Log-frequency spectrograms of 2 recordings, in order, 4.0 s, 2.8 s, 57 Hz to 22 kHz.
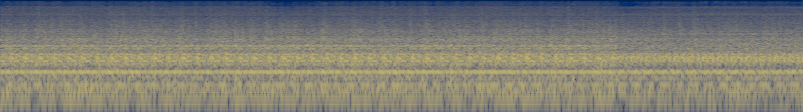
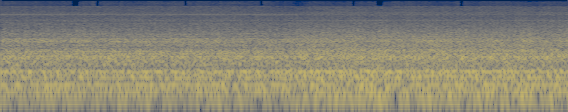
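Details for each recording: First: Nordyne AC condenser unit, fan sprayed with water: loud steady droning hum with wavering tone, no loose fan or shroud parts; the wet 2-blade fan resonated, cured by replacing with a 3-blade fan. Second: Nordyne air-conditioning condenser unit fan running dry: steady, smooth whoosh with no rattle, thump or wobble and no excessive vibration; when wet the original 2-blade fan got loud, fixed by fitting a 3-blade fan.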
